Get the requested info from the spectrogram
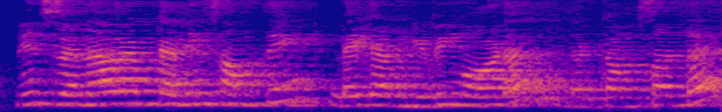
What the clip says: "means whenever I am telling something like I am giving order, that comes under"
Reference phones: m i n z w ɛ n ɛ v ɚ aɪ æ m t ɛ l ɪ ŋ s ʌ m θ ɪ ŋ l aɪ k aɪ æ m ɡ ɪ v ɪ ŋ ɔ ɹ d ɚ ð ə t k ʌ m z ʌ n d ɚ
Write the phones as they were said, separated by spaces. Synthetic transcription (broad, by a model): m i n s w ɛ n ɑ ɪ aɪ m t ɛ l ɪ ŋ s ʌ m t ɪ ŋ l aɪ k aɪ m ɡ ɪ v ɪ ŋ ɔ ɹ d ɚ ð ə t k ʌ m s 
